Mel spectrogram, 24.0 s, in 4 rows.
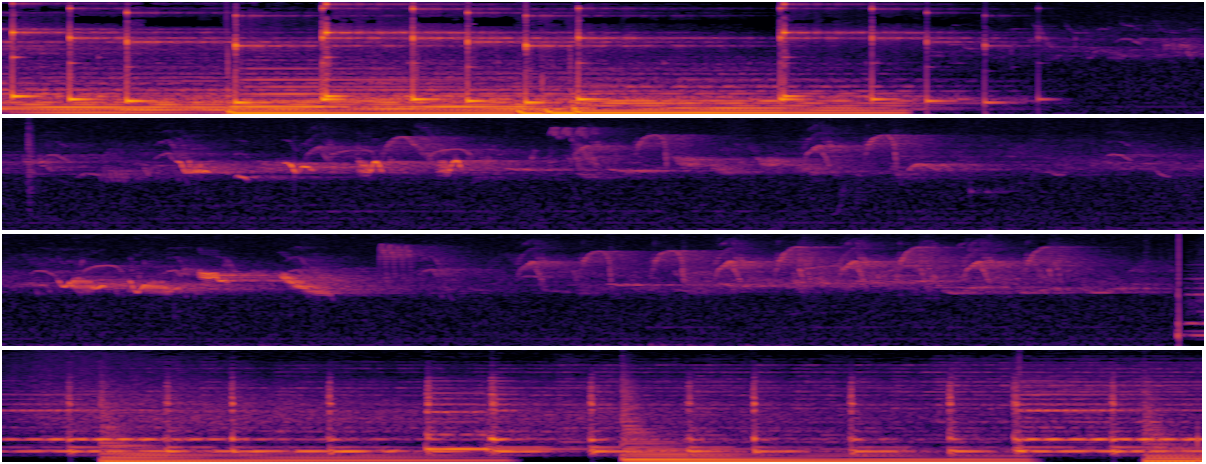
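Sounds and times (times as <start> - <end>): songbirds chirping: 5.4 - 18.0.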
